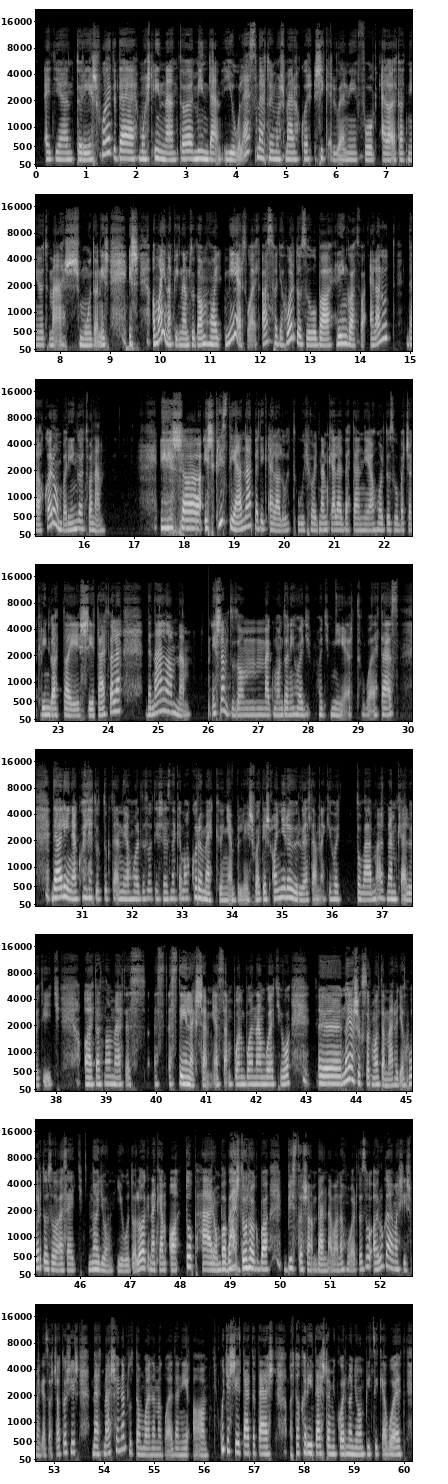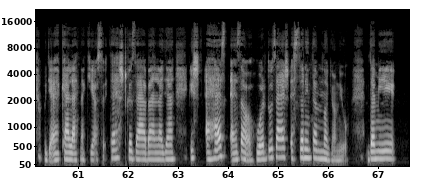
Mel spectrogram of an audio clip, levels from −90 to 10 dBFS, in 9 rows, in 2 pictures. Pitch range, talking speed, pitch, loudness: 165-205 Hz, 155 wpm, 185 Hz, -18 LUFS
